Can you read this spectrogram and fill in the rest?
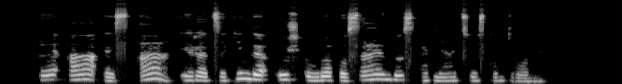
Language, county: Lithuanian, Klaipėda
